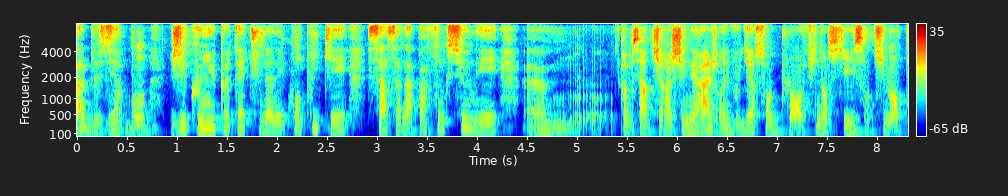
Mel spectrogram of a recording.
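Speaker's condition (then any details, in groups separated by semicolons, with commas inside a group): No condition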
